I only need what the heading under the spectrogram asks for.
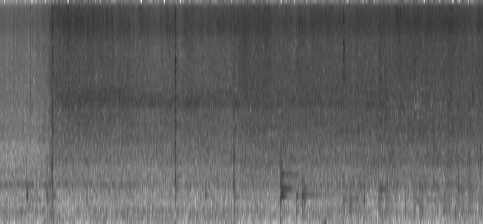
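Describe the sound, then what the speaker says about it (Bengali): Washed chicken pieces cooking in a pan of fried spices, a loud continuous hissing sizzle with intermittent stirring clicks and scrapes scattered through, no voices. "মশলাগুলো কষানো হয়ে গেছে, এবার আমি ধুয়ে রাখা মাংসগুলো দিয়ে দেবো।"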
